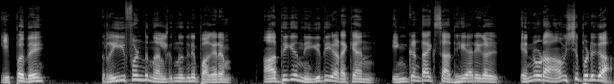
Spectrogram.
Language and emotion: Malayalam, angry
